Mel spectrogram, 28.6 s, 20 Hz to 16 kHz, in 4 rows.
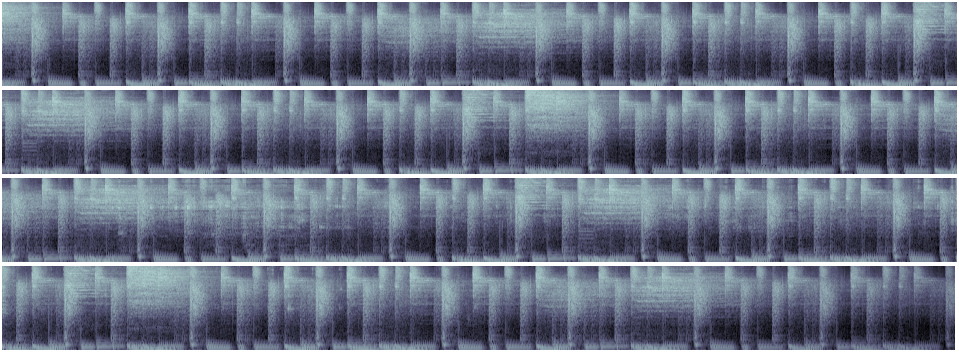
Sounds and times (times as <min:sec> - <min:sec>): Music: 0:00.0 - 0:28.6.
